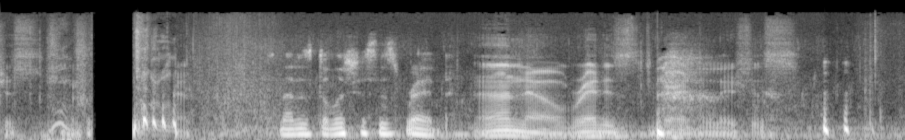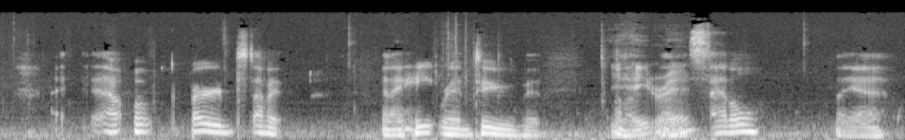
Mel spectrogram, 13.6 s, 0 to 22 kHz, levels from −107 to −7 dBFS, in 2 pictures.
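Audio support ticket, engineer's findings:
Playback stall, 0.68–1.01 s: output drops to silence for about 308 ms mid-flow. Likely player buffer underrun or blocked audio thread.

Catch-up at higher speed, 1.01–1.32 s: 2x playback, pitch up roughly ten semitones. Player resampling its backlog to recover lost time, then returning to normal rate.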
